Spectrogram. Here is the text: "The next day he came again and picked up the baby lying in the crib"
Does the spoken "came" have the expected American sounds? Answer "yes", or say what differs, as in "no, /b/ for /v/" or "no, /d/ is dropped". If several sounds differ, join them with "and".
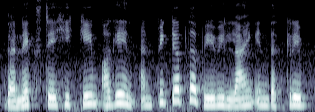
yes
